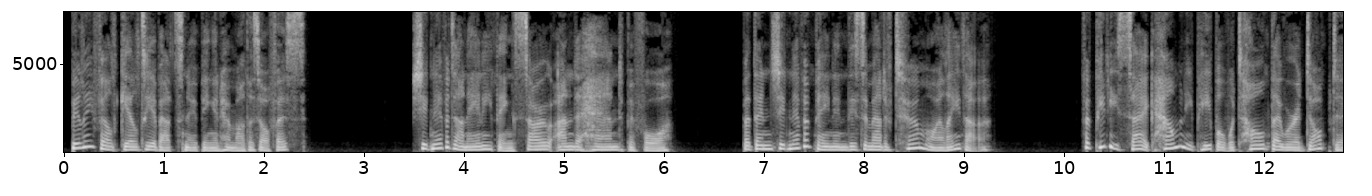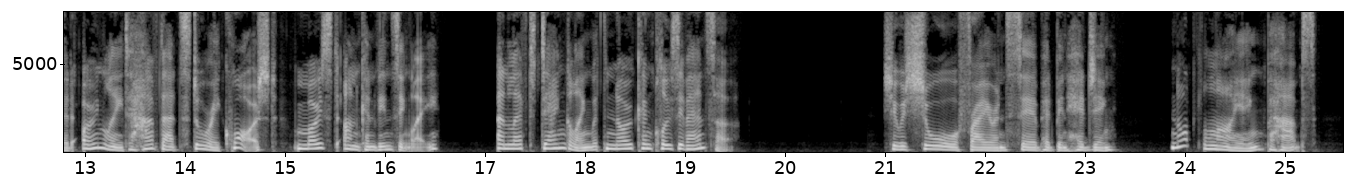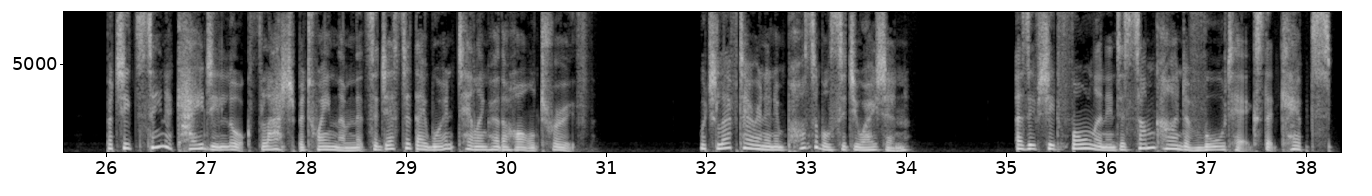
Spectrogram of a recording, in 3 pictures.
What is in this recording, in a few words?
Audiobook Sample; The Sisters Gift; Chapter 28; Audiobook Narration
